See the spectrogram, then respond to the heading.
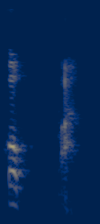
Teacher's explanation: Se pronuncia en dos tiempos esa doble P. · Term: geminadas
